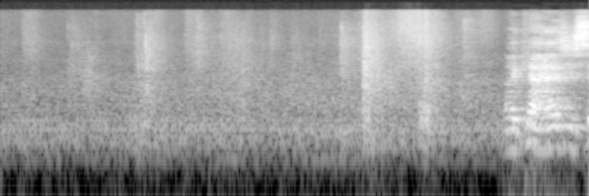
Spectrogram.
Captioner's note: paper pad clunking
